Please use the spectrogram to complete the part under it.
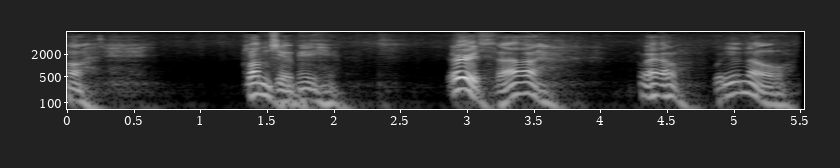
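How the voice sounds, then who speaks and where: A man's voice: mid-range voice, sing-song, slow pace. An actor playing a genial, effusive small-town shopkeeper and father who humors his visitors in an old radio drama. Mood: impressed, humoring. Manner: folksy, effusive. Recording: noisy old radio recording.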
